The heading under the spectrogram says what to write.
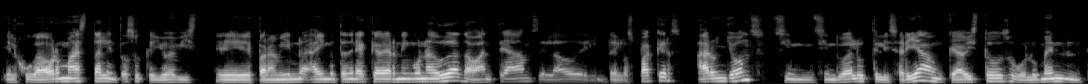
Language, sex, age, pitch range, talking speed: Spanish, male, 20-39, 110-135 Hz, 210 wpm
